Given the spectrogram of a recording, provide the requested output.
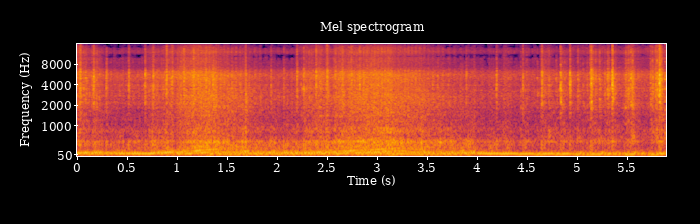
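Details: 1966 Belvedere V8 after swapping a flooding cheap Quadrajet for a rebuilt used Edelbrock carburetor: even idle, picks up cleanly on throttle, no stumbling or bogging, no longer flooding; normal idle and rev.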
